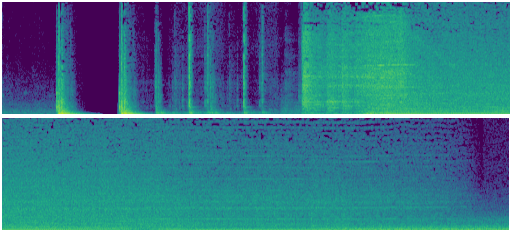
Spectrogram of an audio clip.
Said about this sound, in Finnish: Mazda hyrisi pehmeästi, renkaat nielivät asfalttia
